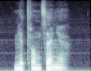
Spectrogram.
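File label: "nietrącenie", Polish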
